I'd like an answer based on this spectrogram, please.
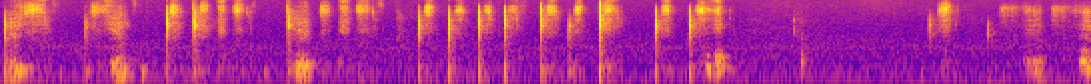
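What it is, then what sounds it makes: Chalk writing on a blackboard. White chalk held in a hand scrapes and taps across a large, dark, flat, solid chalkboard while writing letters. About twenty short, dry, bright strokes and clicks come in quick bursts with brief pauses, with occasional duller low knocks under some strokes.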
